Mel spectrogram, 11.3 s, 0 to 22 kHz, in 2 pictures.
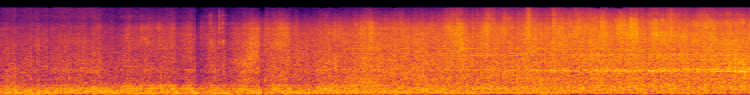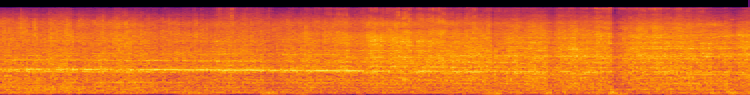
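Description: BNSF freight train led by GE C44-9W diesel locomotives passing close by. A loud, steady low rumble of the engines under power gives way to double-stack container cars rolling past. From about four seconds in a high thin whine sounds over the rumble and falls slightly in pitch.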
